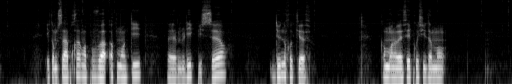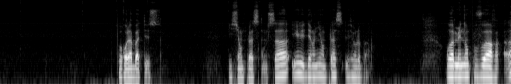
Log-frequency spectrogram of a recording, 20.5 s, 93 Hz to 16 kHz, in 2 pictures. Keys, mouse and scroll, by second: 0.5-0.9 ctrl+scroll up 6, 0.9 middle click, 1.6 right click, 2.3 right click, 2.8-3.9 middle drag, 3.9-4.7 ctrl+scroll up 5, 4.7 right click, 5.2-7.4 drag, 7.4-8.1 ctrl+scroll up 4, 8.1 right click, 8.8-10.2 drag, 10.2 right click, 10.7-12.2 drag, 12.2 ctrl+scroll up 4, 12.7 right click, 13.2-15.4 drag, 15.4 right click, 16.3-18.0 drag, 18.0-18.6 scroll down 3, 18.6-19.2 middle drag, 19.2 Tab, 19.5 scroll down 2, 19.8-20.4 middle drag.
